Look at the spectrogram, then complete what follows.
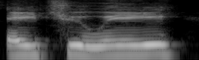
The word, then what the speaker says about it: Hue: in uh vietnam okay and it's it's it's hue and yeah i'm i'm going to the you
